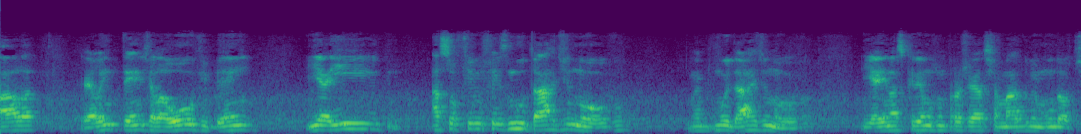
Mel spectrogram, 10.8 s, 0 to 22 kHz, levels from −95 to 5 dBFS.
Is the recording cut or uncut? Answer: uncut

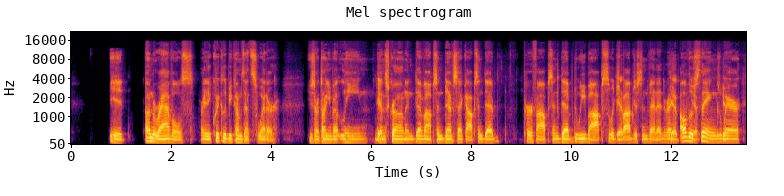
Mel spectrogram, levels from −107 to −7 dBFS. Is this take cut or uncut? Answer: cut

